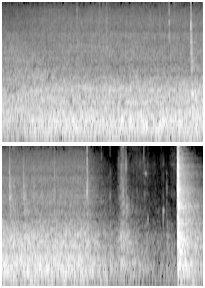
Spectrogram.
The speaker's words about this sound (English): Well, I'm going to turn the air conditioning off and hope that we survive, because it's very noisy.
